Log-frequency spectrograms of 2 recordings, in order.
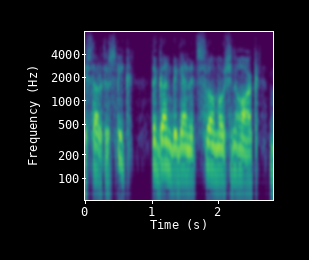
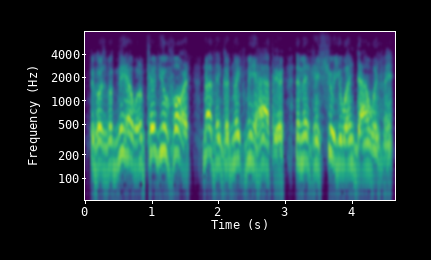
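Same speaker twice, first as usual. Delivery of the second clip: higher, louder fierce challenge; defiant taunt; 5 semitones higher, 3 dB louder than usual. Acted. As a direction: spit the threat back at him. Defiant prisoner taunts captor.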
